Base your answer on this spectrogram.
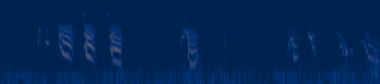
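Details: Week-old pet chinchilla babies Hinata and Ryo, cared for by the unrelated adult Kaito. Clear bursts of wavy, slightly buzzy squeaks, two or three in quick succession, then pauses before another cluster; quiet room background.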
